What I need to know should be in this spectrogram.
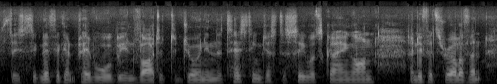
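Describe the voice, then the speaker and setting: Noticeable background noise sits under a man's medium-pitched voice. He speaks at a very fast pace with monotone, flat intonation. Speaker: water quality program spokesperson. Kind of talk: radio interview answer.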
